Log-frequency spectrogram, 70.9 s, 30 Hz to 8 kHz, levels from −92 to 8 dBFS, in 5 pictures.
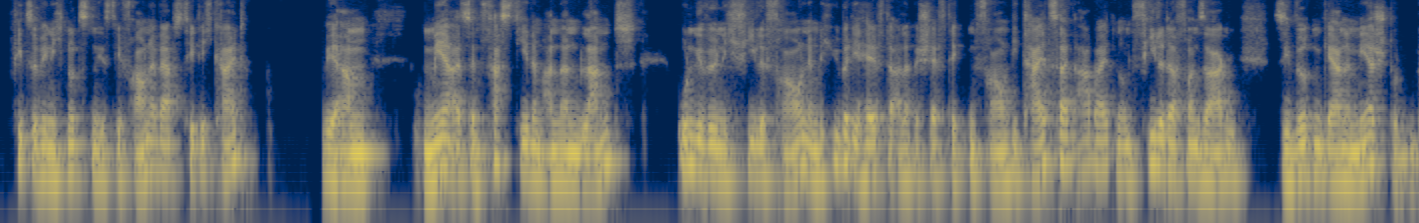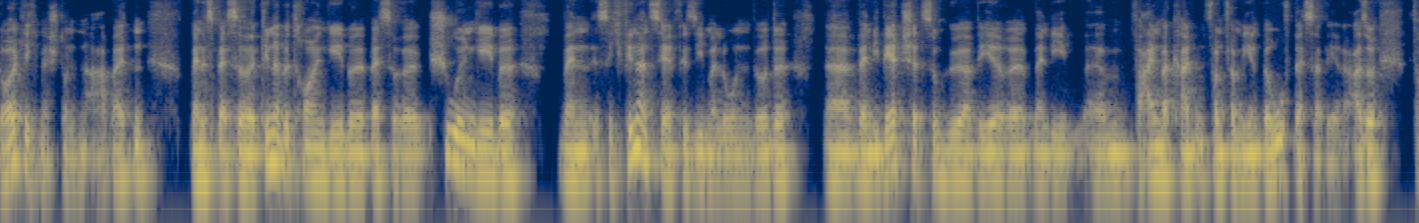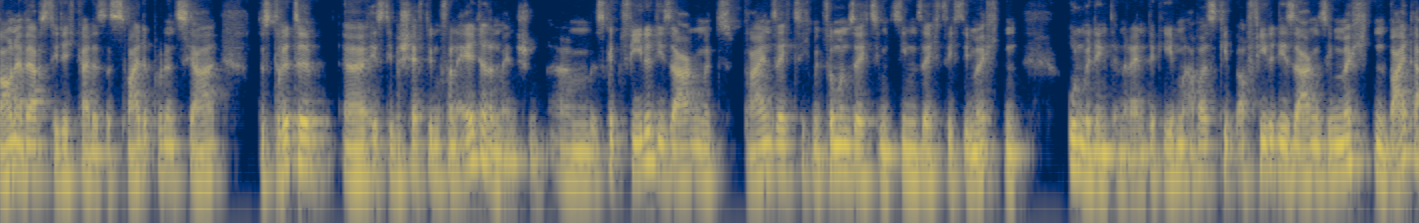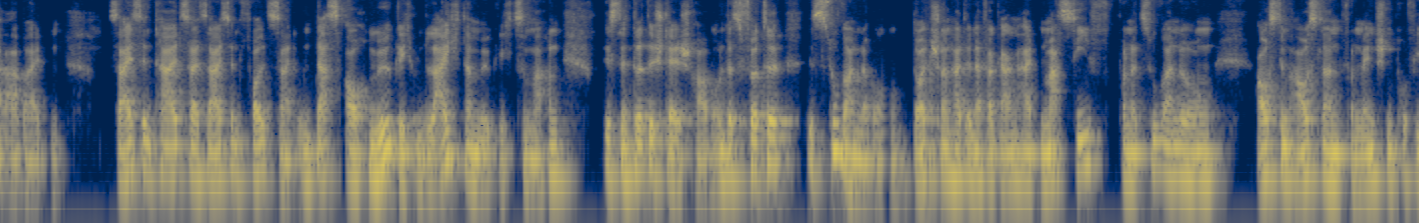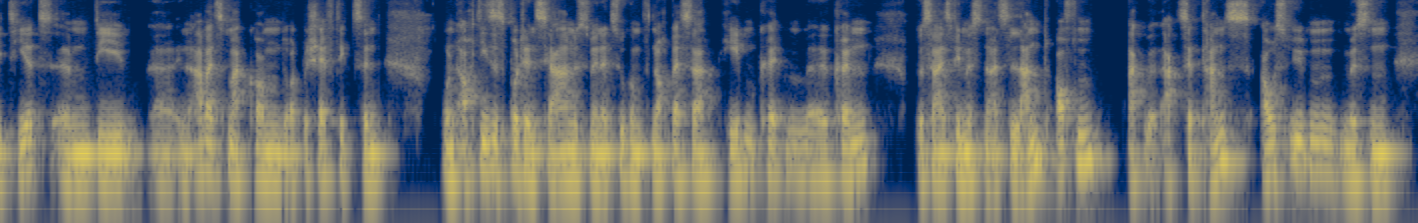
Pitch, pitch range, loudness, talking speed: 95 Hz, 90-105 Hz, -20 LUFS, 155 wpm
